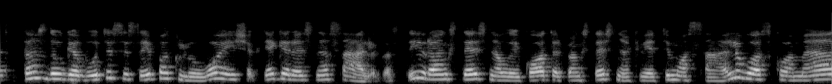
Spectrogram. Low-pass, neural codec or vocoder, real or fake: 10.8 kHz; none; real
